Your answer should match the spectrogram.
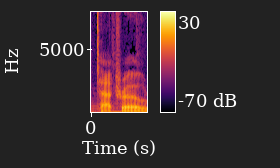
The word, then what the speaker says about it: Tatro: It stars Molly Gordon, Ben Platt, and Jimmy Tatro, rhymes with bro,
